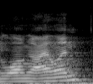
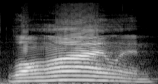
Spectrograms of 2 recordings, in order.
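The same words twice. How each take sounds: First: Said in the usual way. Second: Put-on loud, long-stretched Long Island accent; hammed-up Long Island accent. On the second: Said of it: "That was really good".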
